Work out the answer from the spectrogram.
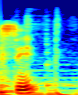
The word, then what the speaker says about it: sait: Then we have il sait. Don't pronounce the S. Don't pronounce the S. Don't pronounce the T.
